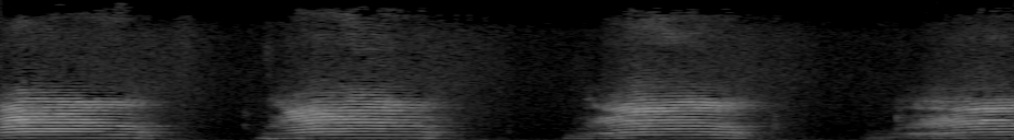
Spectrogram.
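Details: Indoor pet cat meowing loudly: four long, rich, harmonic meows, each rising then falling slightly, repeated about every one and a half seconds with little pause between them.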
